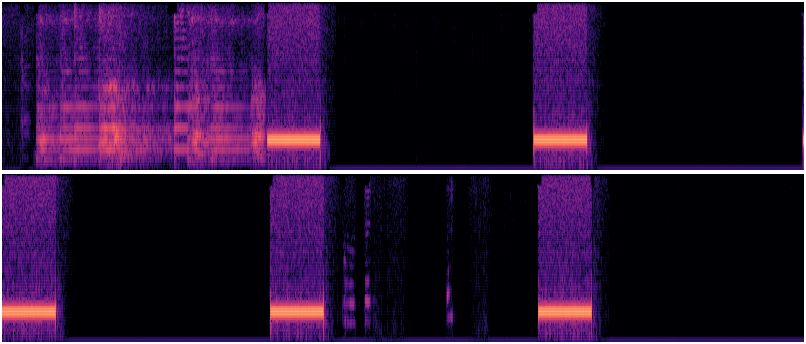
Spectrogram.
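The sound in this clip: Telephone tones as a call is transferred: five long, steady single-pitched beeps repeat evenly about every four seconds, with silence between them and a brief, busier tonal passage before the first.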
